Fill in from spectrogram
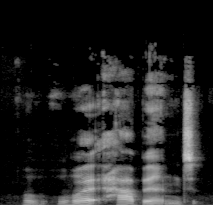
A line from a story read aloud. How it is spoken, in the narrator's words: Shepard asked, his words thick and slurred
